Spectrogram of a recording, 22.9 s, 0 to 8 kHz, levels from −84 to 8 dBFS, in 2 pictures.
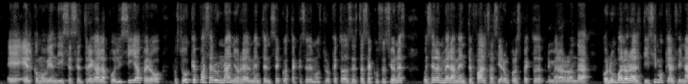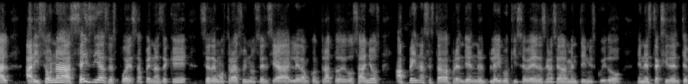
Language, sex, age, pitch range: Spanish, male, 20-39, 125-165 Hz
